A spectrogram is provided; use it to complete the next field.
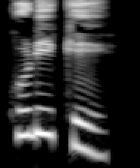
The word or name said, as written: ಗುಟಿಕೆ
